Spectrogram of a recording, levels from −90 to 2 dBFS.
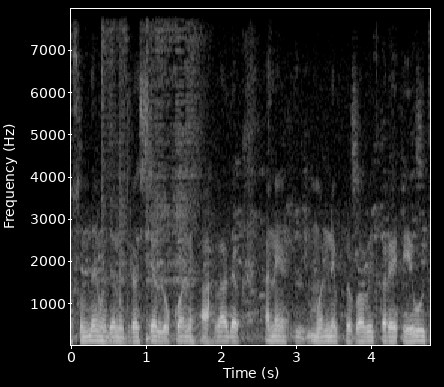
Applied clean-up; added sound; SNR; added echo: none; Fart; 13 dB; none.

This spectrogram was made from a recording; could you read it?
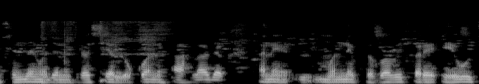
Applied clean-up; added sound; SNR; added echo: classical method Wiener filter.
